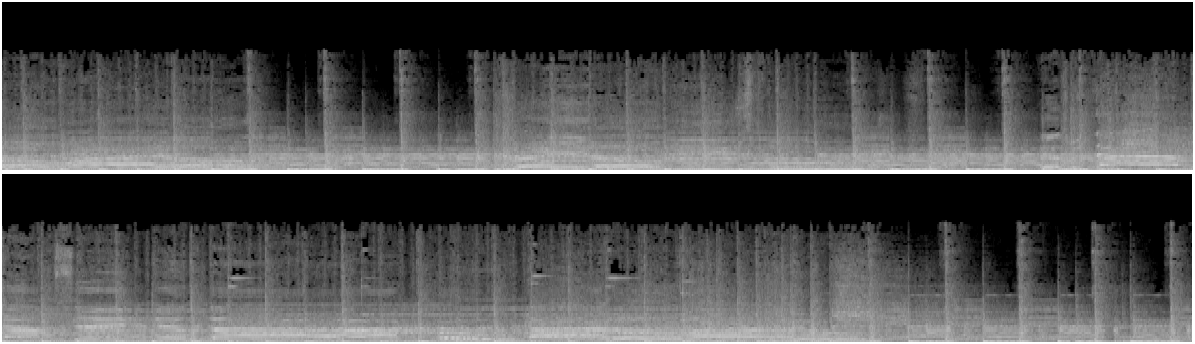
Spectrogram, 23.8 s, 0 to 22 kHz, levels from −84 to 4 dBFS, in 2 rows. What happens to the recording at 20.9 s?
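Nothing goes wrong at 20.9 s; the audio plays through that moment intact, with no dropout, click, distortion or other fault.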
